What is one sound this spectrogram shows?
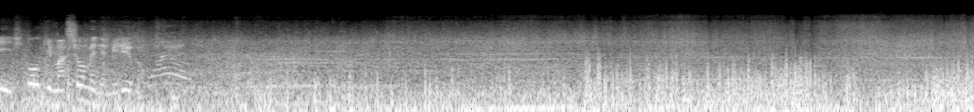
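A young man laughs and talks nearby.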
